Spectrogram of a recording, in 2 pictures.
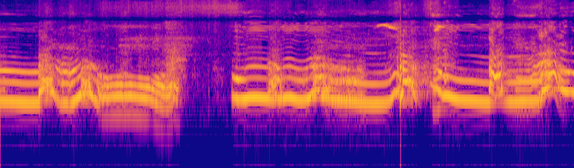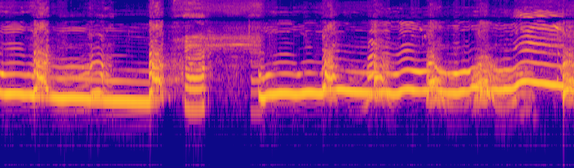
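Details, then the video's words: Two pet dogs, Jemma and Bubby, howling along as their owner sings Crying Time. Long wavering tonal howls slide up and down in pitch, with rich overtones, in near-continuous phrases broken by two brief pauses. "Jemma dog and Podjy singing"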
